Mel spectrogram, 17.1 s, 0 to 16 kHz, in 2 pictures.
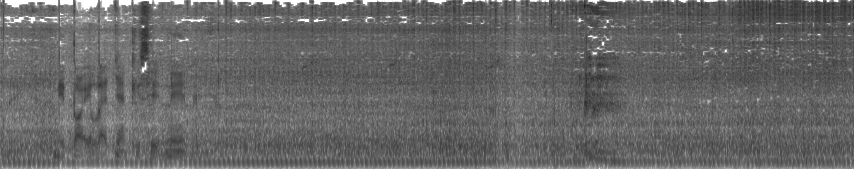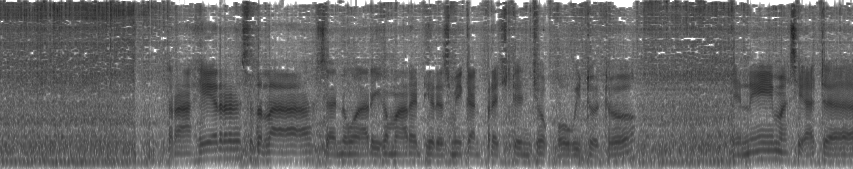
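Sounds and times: motorcycle engine at low speed: 0:00.0 - 0:17.0.

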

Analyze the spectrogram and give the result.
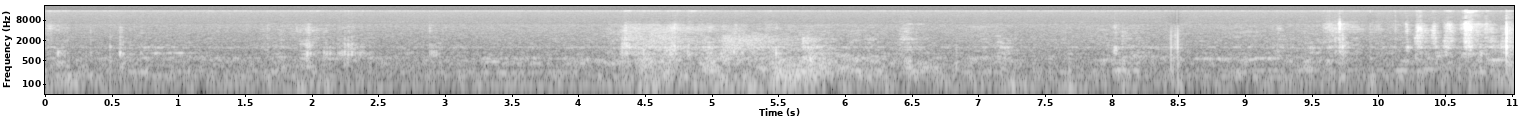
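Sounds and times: faint scratches: 0:00.0 - 0:03.4, 0:04.2 - 0:11.0
paper pages rustling: 0:09.5 - 0:11.0.

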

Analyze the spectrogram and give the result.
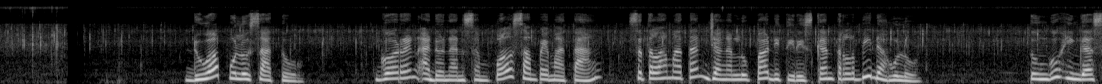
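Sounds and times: hot oil sizzling and crackling: 0:00.0 - 0:11.0.

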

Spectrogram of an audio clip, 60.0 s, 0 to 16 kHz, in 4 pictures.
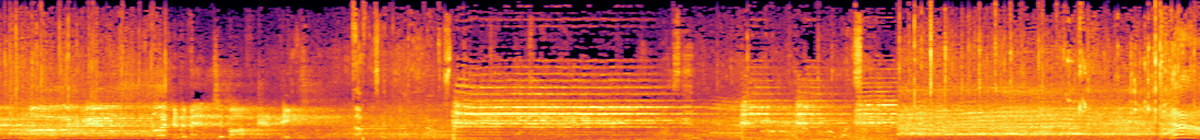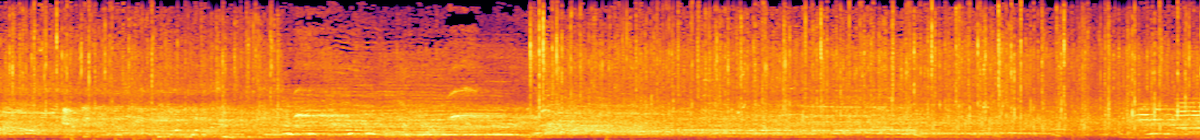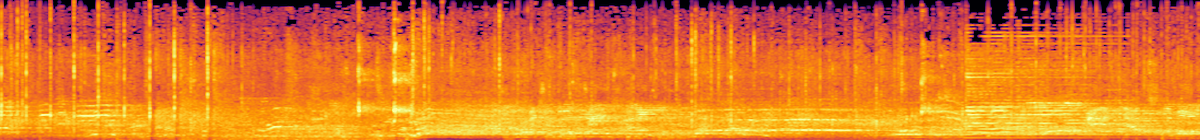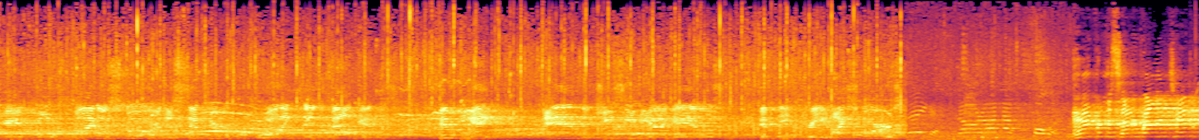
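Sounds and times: spectators talking and shouting: 0:29.0 - 0:54.7.

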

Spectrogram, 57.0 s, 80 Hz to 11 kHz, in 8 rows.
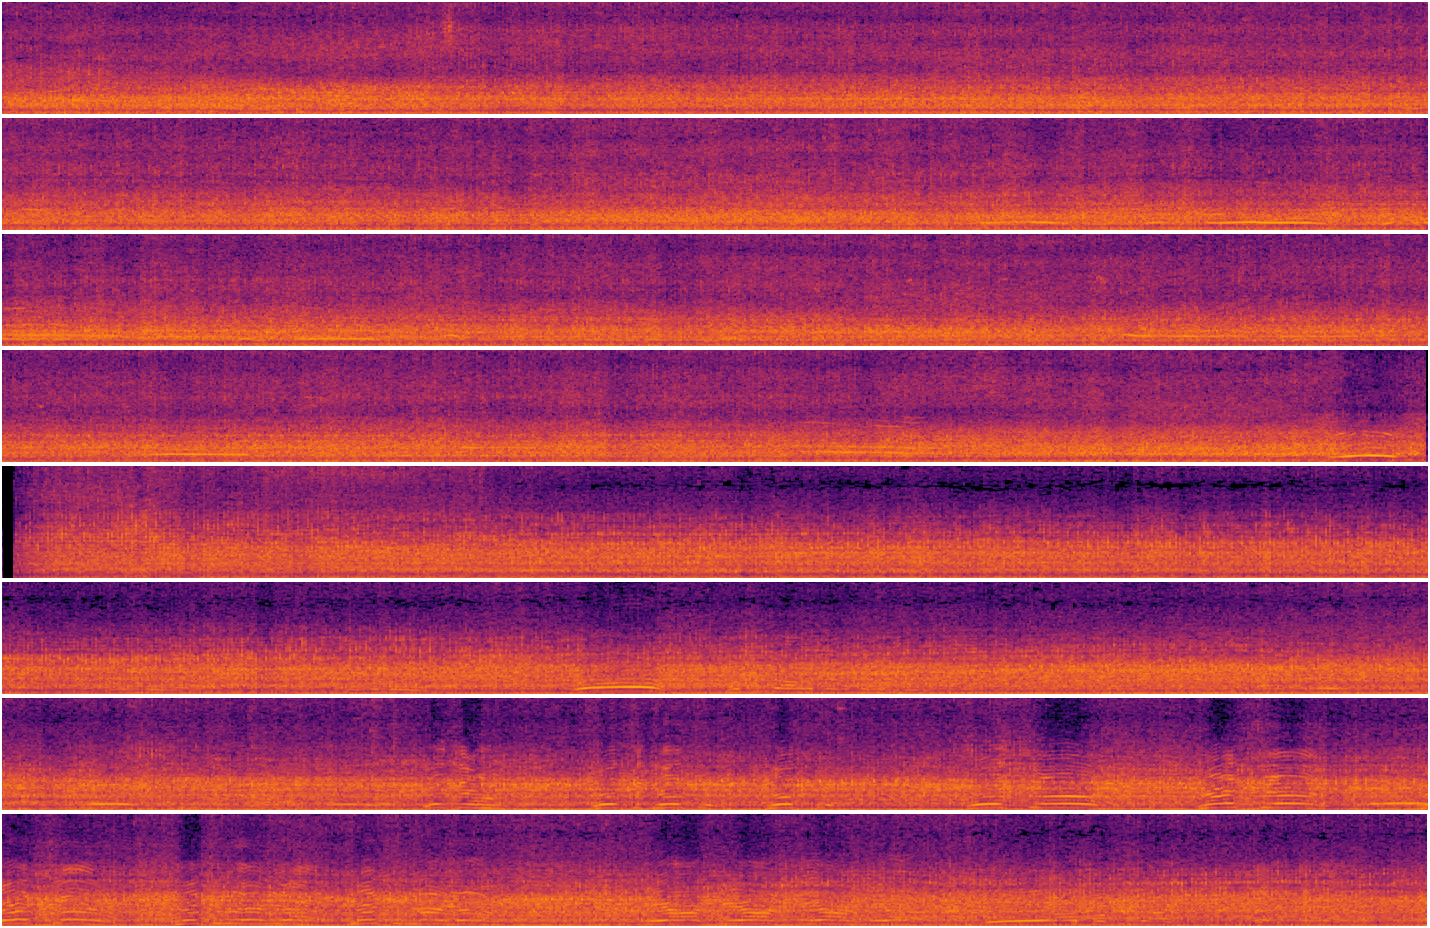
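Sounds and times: tractor diesel engines straining: 0:00.0 - 0:57.0
people shouting: 0:11.3 - 0:28.5, 0:38.4 - 0:40.3, 0:41.9 - 0:44.9, 0:49.0 - 0:52.4.

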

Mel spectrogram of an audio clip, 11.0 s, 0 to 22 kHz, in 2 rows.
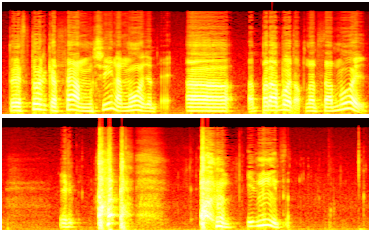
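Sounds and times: man coughing: 0:06.9 - 0:07.8, 0:08.4 - 0:09.0.

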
